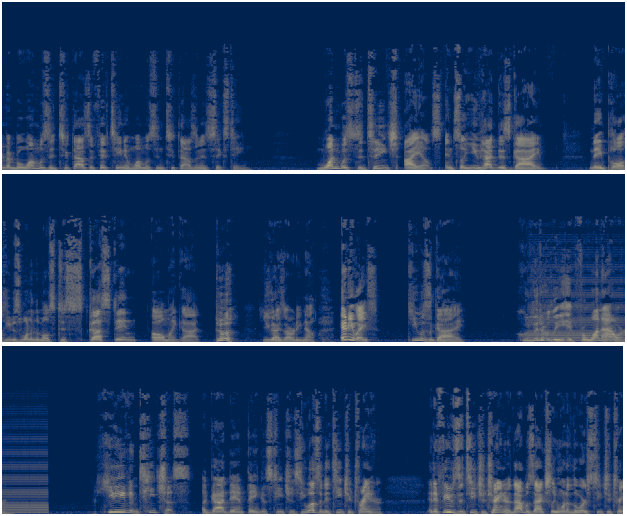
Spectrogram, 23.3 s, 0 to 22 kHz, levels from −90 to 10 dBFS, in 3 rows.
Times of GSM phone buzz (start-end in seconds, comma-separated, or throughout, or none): 14.35-16.15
